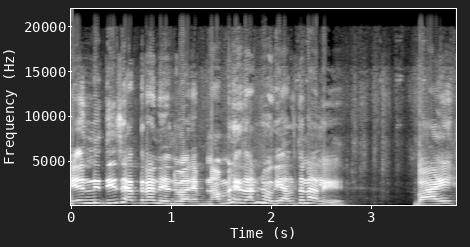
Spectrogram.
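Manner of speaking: exasperated pleading. Real, not acted. Son protesting mother won't believe.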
